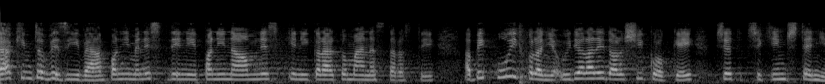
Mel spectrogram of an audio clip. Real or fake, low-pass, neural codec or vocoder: fake; 7.2 kHz; codec, 16 kHz, 0.4 kbps, LongCat-Audio-Codec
